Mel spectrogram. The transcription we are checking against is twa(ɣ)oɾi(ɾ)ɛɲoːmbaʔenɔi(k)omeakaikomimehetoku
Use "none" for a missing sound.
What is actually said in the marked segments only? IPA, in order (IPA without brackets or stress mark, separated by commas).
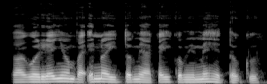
ɣ, ɾ, t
